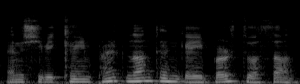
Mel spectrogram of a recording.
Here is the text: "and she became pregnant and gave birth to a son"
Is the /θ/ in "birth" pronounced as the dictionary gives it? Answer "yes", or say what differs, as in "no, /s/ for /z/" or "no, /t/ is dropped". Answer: no, /s/ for /θ/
